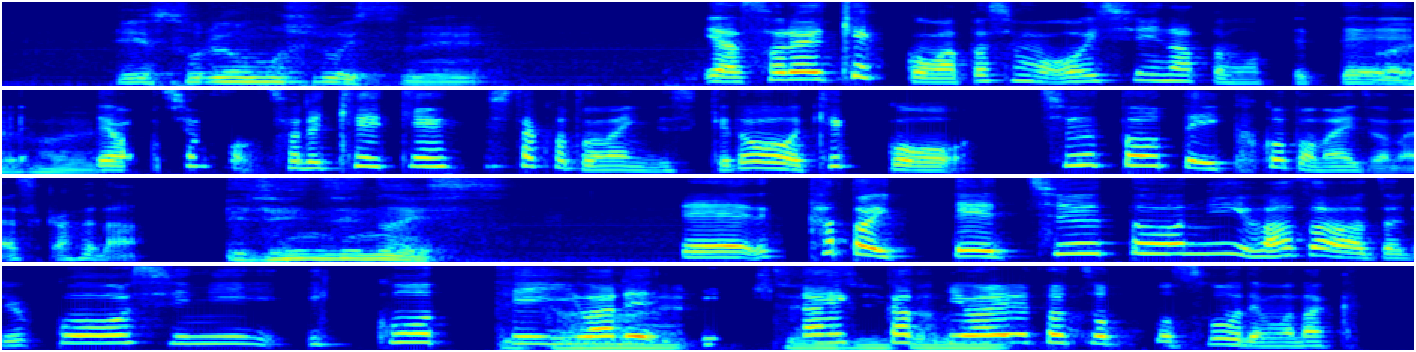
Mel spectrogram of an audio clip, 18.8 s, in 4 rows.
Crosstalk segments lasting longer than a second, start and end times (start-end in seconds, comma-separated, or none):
15.8-17.5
